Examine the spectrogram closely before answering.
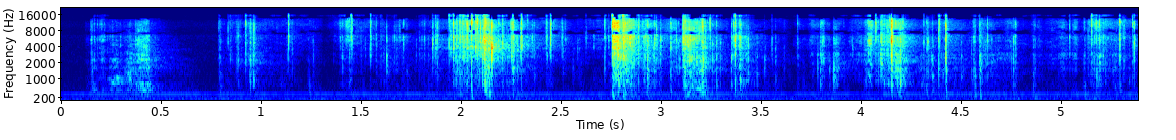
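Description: A Battle Pack 3 booster pack's foil wrapper crinkled and torn open by hand: an irregular run of crinkles and tearing crackles, loudest about two, three and four seconds in.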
